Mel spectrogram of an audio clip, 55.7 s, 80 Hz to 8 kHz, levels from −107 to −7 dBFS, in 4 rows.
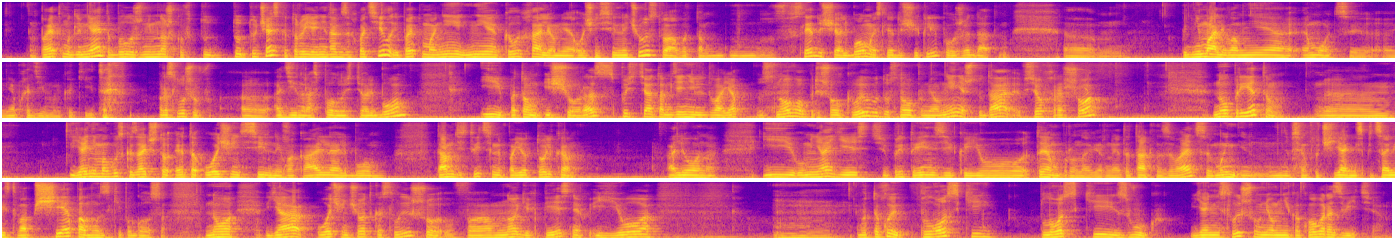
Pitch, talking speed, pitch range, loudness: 120 Hz, 150 wpm, 110-135 Hz, -15 LUFS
